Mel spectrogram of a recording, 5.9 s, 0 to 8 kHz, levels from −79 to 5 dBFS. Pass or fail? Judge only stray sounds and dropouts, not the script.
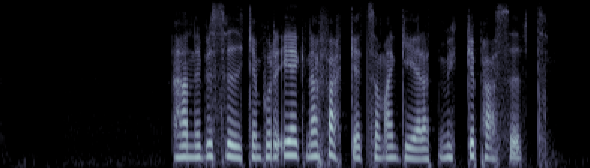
pass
